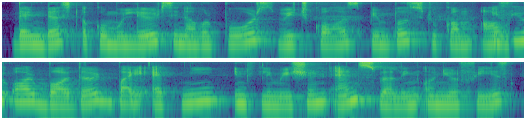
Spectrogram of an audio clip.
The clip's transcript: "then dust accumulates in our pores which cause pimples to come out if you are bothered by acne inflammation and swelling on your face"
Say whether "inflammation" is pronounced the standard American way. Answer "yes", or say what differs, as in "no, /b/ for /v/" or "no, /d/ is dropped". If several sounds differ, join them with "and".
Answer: yes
